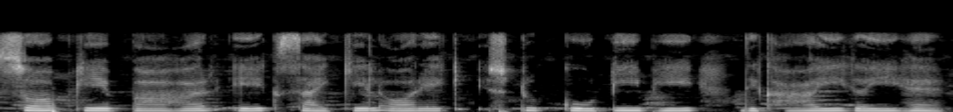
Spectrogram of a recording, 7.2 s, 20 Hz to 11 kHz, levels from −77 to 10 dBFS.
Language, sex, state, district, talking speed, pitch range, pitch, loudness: Hindi, female, Jharkhand, Deoghar, 100 wpm, 195-210 Hz, 200 Hz, -18 LUFS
